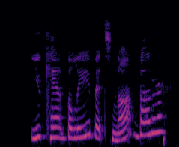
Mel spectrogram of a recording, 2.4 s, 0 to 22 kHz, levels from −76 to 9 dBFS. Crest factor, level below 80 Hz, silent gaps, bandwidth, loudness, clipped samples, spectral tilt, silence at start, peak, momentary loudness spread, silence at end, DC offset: 16 dB; -80 dBFS; none; 13 kHz; -36 LUFS; under 0.1%; -4 dB/octave; 0.4 s; -20 dBFS; 2 LU; 0.15 s; under 0.1%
